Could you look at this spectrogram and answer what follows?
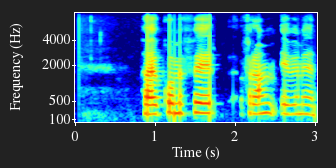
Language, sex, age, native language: Icelandic, female, 40-49, Icelandic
